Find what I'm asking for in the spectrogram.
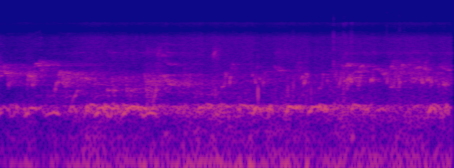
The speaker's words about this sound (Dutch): Wat zou dit eigenlijk allemaal zijn? Ik denk eh, meerdere soorten kikkers. Kikkers en vogels, denk ik vooral. Ik denk het uitsluitend eh, vogels.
